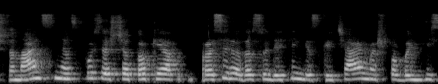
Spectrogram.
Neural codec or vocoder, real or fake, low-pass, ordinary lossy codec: vocoder, 44.1 kHz, 128 mel bands, Pupu-Vocoder; fake; 10.8 kHz; MP3, 64 kbps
